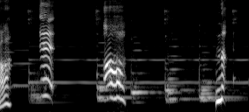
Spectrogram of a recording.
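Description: Two short startled voiced exclamations, "eh" and "ah", over soft background music with sustained, tinkly tones.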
